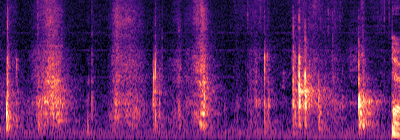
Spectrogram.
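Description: Hands stretching and folding soft, sticky baguette dough in a plastic tub during bulk fermentation: a series of soft squelching, sticky handling sounds with a few light clicks from the tub.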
